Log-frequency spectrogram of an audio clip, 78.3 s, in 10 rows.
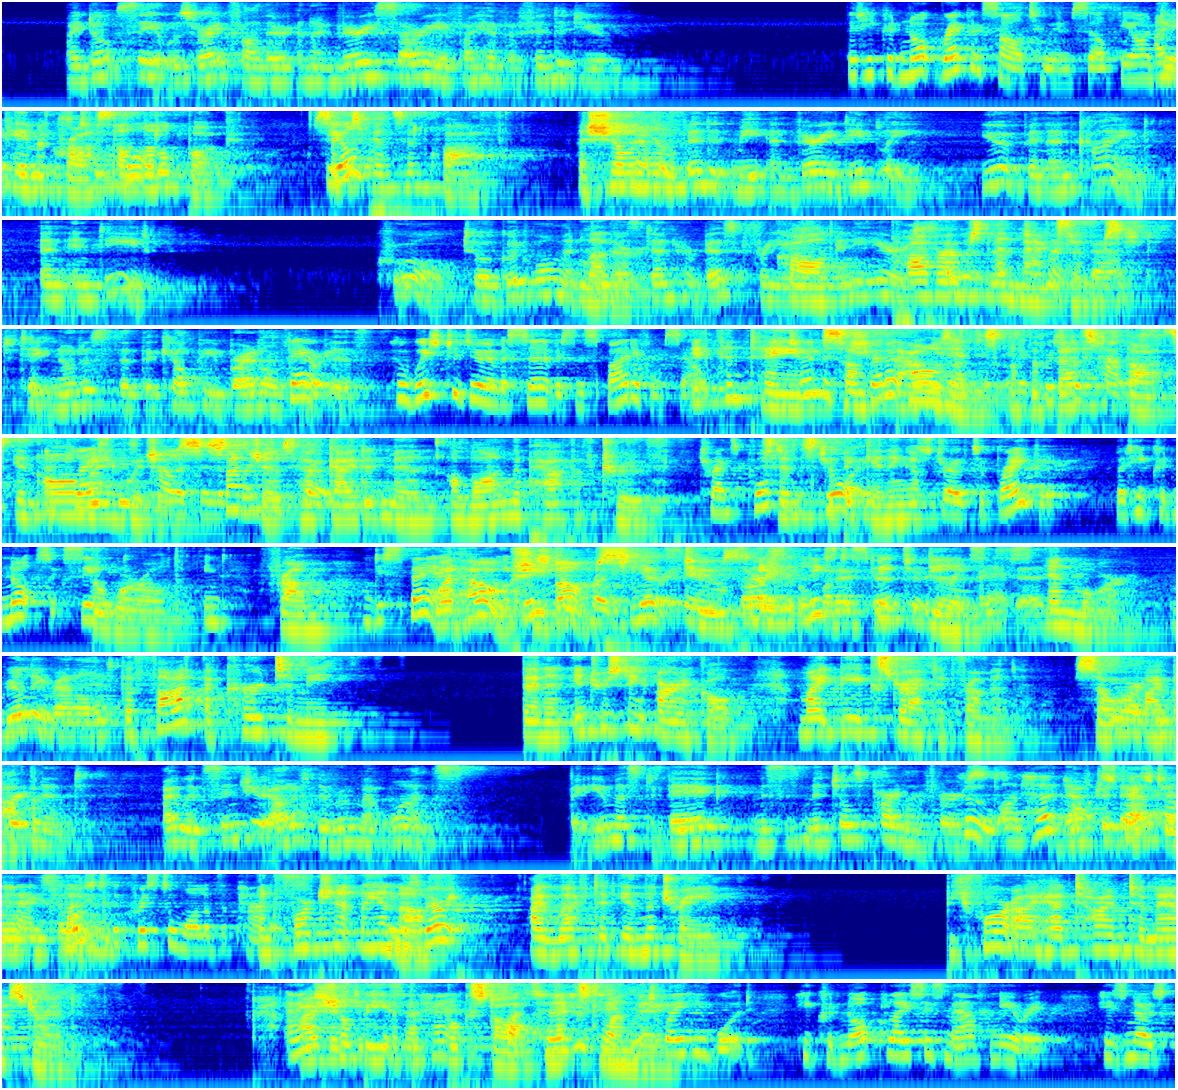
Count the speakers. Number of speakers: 3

